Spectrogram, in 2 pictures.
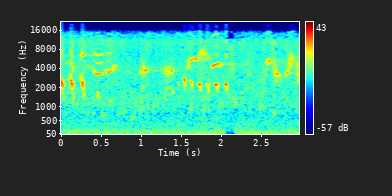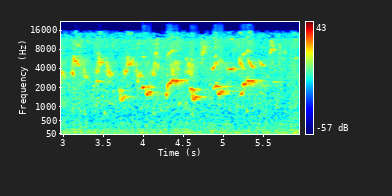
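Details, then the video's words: Yellow-vented bulbul delivering lively song, a lure for stalled or stressed bulbuls; dense jumble of high chirps, squeaky slurs and short trills, continuous throughout. "Ragam Suara Burung Trucukan || Goklikan, Ropelan, Garudaan Cocok Buat Pancingan"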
